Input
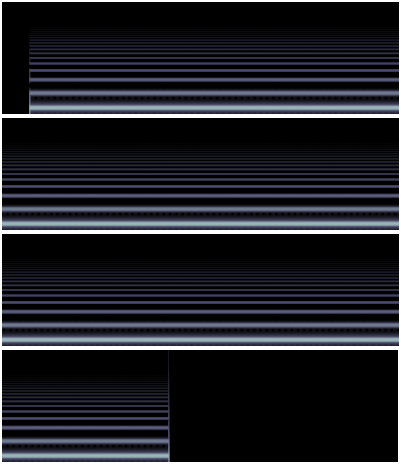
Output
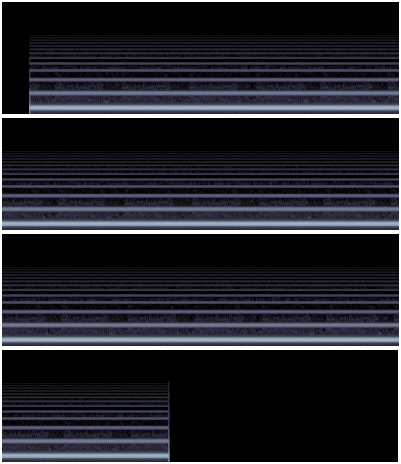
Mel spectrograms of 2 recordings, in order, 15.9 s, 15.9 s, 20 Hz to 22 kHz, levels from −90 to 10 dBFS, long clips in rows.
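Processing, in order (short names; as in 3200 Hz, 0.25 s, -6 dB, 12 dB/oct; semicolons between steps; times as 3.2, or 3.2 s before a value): AC-3 48 kbps 48000 Hz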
